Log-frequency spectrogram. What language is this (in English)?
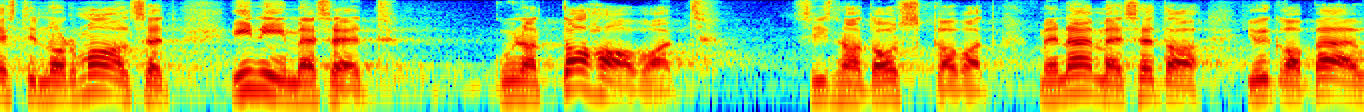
Estonian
